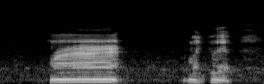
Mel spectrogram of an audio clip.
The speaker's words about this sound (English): So the bleat calls are actually really short instead of long.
